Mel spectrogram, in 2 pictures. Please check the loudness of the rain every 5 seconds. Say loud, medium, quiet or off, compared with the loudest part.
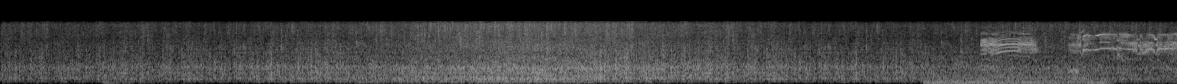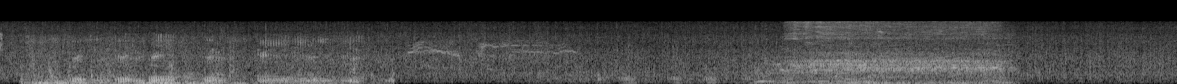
loud, loud, medium, medium, medium.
